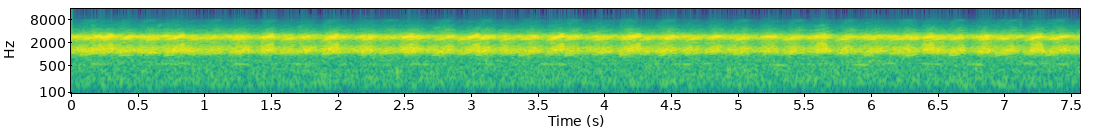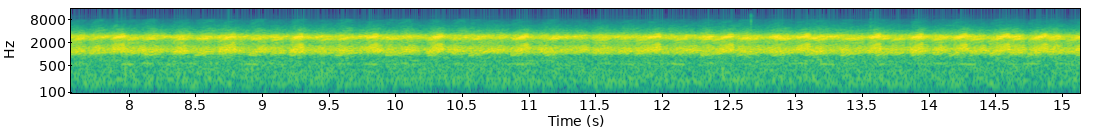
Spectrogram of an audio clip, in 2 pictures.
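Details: Continuous frog chorus: many overlapping rattling croaks merge into a steady shimmering wall of sound, flickering with fast pulses throughout, with no wind, water or voices.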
